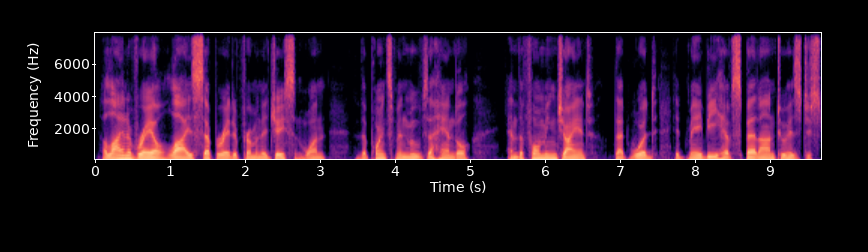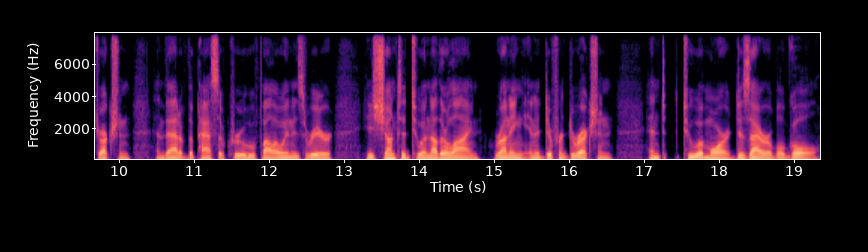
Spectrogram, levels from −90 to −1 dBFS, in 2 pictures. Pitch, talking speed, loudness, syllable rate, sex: 125 Hz, 175 wpm, -18 LUFS, 5.1 syllables/s, male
